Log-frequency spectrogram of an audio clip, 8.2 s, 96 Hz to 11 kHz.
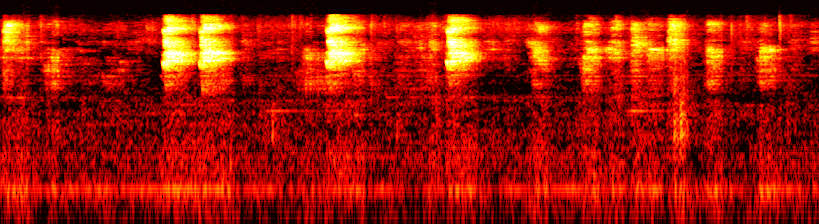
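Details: Indoor budgerigar chirping from 20 January 2023: a quiet opening, then clusters of sharp scratchy chirps about every second or so, ending in a run of softer, rapid chattering notes over a low hum.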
